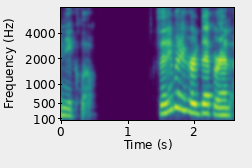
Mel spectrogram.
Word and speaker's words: Uniqlo: It's um Unique Low. That's how you spell it. Unilo.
